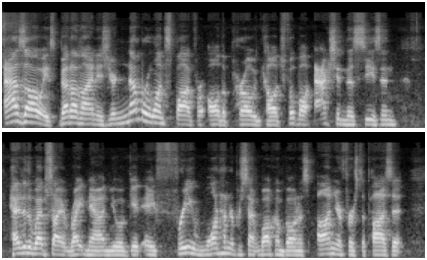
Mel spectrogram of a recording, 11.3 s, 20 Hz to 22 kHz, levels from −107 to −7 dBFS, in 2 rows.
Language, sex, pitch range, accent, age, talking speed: English, male, 125-155 Hz, American, 20-39, 195 wpm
